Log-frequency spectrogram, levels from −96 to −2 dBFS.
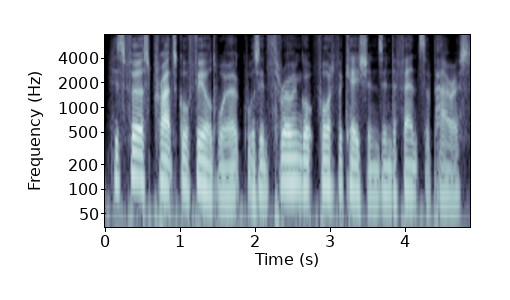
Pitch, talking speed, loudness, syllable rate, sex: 100 Hz, 170 wpm, -22 LUFS, 5.0 syllables/s, male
